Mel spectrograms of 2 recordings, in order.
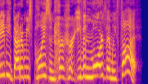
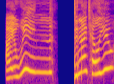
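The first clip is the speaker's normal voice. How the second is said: excited; 7 semitones higher than usual. Acted. Winning a race.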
